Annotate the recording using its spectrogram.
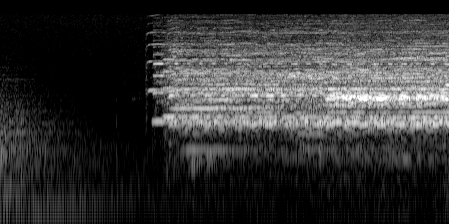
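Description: Symphony orchestra in a contemporary piece. A loud passage dies away, leaving a faint low held note. About a second and a half in, a dense cluster of high sustained notes enters suddenly and holds.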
